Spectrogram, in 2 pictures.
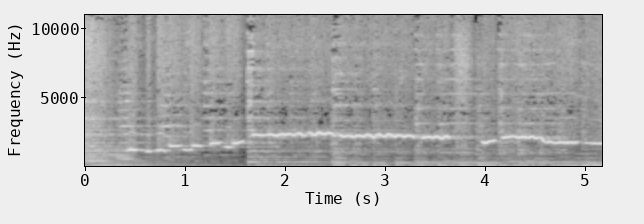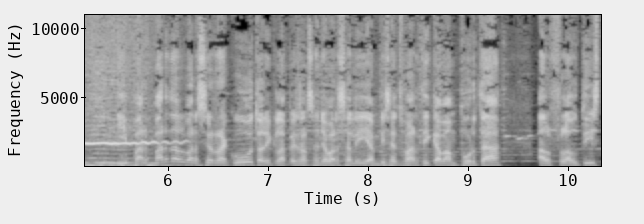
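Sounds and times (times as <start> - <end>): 
soft instrumental accompaniment: 0.0 - 10.3
professional whistler whistling a tune: 0.3 - 6.2, 9.3 - 10.3
speech: 5.9 - 10.3.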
